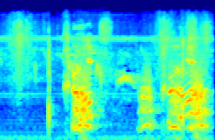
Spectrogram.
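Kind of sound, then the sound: animal, dogs barking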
